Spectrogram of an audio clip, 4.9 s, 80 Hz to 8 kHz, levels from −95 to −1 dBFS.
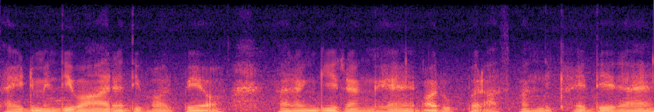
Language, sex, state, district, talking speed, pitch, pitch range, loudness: Hindi, male, Uttar Pradesh, Muzaffarnagar, 195 wpm, 105 Hz, 100-110 Hz, -19 LUFS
